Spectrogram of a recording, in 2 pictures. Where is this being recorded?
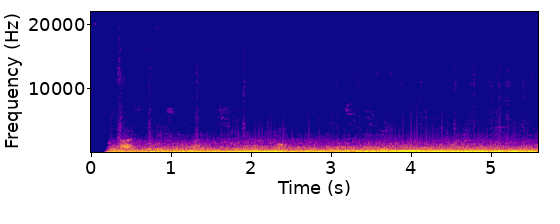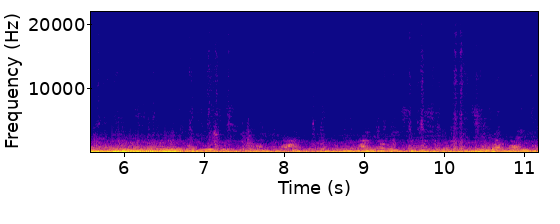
on a bus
